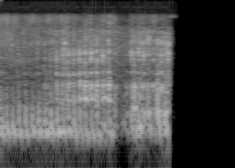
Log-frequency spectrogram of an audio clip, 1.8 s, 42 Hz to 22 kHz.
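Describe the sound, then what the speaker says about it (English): A lion's roar from a 4D animals app comes as one deep, close, rumbling call with a short dip before a final push, then cuts off abruptly into silence. "lion"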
